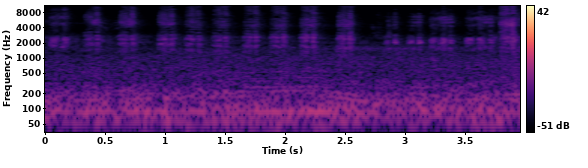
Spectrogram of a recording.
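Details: In a park in Gyeyang-gu, Incheon, on June 19, 2022, a magpie rattles out a long, even series of harsh chak notes, roughly three to four each second, over a low steady hum.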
